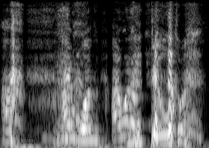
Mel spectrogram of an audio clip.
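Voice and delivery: high, loud and giddy; excited laughing outburst. Real, not acted. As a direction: blurt it out in helpless delight. Delighted, laughing at the contraption.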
